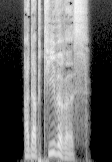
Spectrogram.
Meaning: strong/mixed nominative/accusative neuter singular comparative degree of adaptiv
- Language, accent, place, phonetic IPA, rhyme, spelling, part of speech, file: German, Germany, Berlin, [adapˈtiːvəʁəs], -iːvəʁəs, adaptiveres, adjective, De-adaptiveres.ogg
